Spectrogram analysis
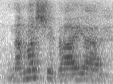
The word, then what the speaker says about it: Namah Shivaya: Namah Shivaya. Each syllable, na, ma, shi, va, ya, is each chakra all the way to our throat.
